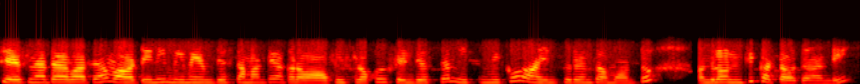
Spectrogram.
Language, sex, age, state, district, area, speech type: Telugu, female, 18-30, Andhra Pradesh, Visakhapatnam, urban, conversation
